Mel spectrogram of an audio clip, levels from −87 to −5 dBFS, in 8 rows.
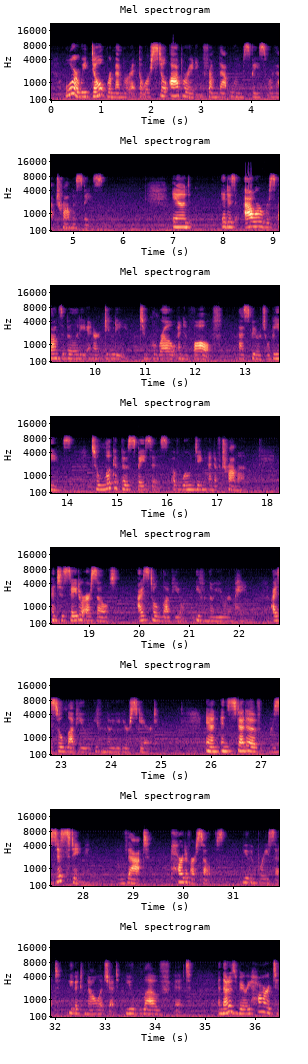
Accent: American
